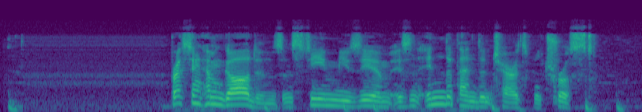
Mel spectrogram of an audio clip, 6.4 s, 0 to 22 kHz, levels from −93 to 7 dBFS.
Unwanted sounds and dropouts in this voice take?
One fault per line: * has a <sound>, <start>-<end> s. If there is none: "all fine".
all fine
